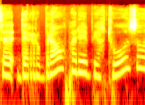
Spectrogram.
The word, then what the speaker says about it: Der Brauchbare Virtuoso: Now, this Brauchbare Virtuoso is, do I pronounce it correctly? It's Der Brauchbare Virtuoso.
